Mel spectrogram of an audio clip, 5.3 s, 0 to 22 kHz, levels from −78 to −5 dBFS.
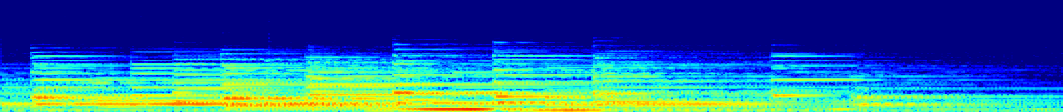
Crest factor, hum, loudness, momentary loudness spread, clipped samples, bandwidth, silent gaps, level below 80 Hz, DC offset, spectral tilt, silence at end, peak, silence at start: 16 dB; none; -24 LUFS; 15 LU; under 0.1%; 5 kHz; none; -38 dBFS; under 0.1%; -9.5 dB/octave; 0 s; -8 dBFS; 0 s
